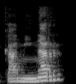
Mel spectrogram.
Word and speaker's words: caminar: palabras, empezando los versos, caminar va en, fíjate, caminar, 3 sílabas. En la tercera sílaba va el acento, caminar.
